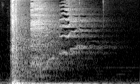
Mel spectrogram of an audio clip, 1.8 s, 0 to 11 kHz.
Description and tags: porta abrindo 2
Door opening inside an empty building.
open, reverb, wood, door, lock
